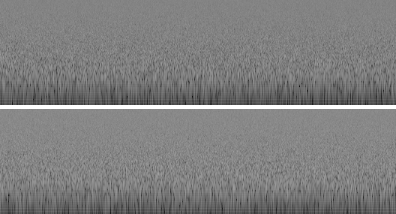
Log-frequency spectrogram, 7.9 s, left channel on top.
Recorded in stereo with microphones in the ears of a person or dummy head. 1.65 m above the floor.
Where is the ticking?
I don't hear ticking.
